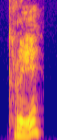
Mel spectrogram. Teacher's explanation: We've got that T sound and then the rolling R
